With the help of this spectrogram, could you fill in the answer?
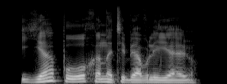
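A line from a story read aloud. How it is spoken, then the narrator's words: Cheerful statement. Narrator (Russian): весело констатировал он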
